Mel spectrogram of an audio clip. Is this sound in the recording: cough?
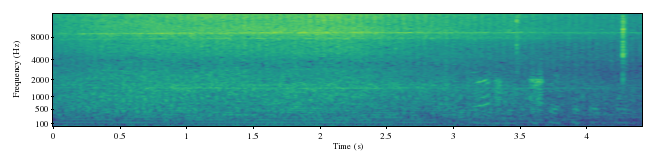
no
